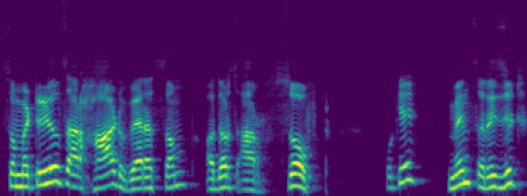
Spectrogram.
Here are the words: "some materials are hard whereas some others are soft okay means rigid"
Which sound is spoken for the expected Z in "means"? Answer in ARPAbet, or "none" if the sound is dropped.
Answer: S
